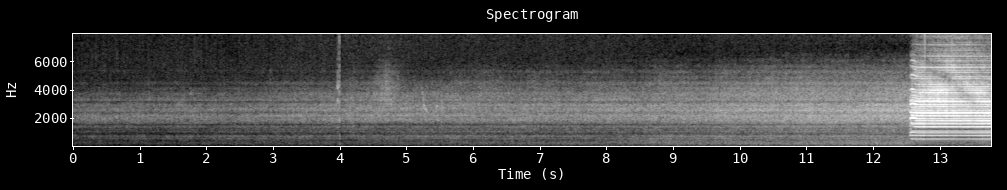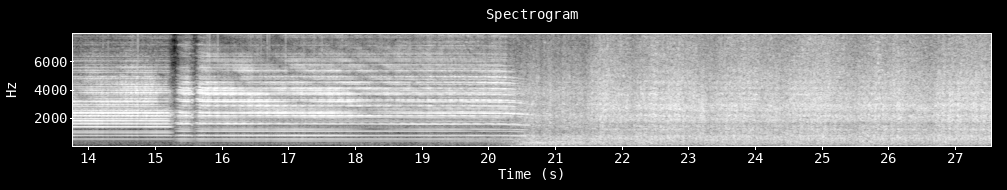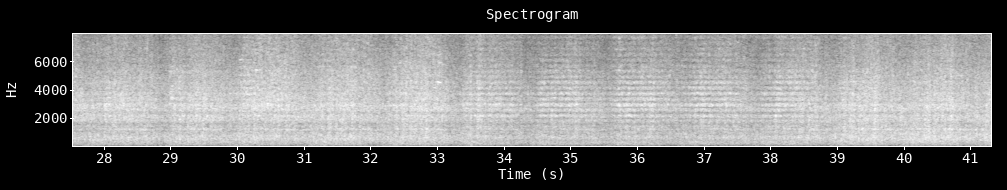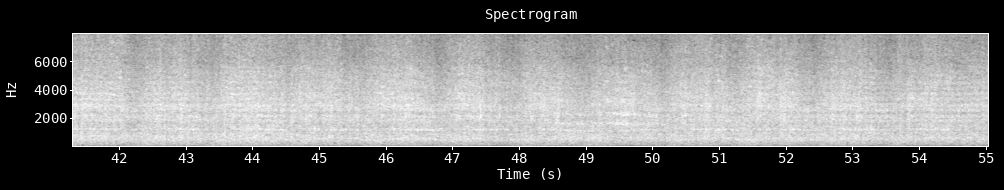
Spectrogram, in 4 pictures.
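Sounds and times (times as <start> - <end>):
locomotive air horn: 12.6 - 20.7.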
